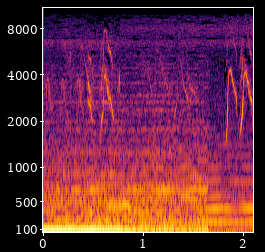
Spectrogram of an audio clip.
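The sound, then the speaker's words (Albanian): Sharp chirping alarm calls from a sentinel bird warning its flock of a viper, a few quick sweeping notes in two short bursts over a steady low background hum. “Zogu roje, jep me njëherë alarmin. Tufa mblidhet së bashku për mbrojtje.”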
